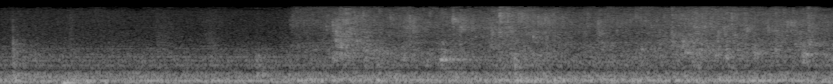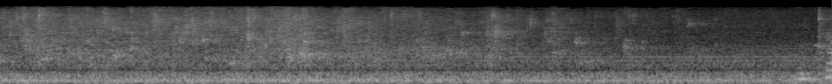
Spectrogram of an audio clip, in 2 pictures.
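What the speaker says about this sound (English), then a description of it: "I'm going to rinse them off in the sink" Kitchen tap water runs steadily into a sink as leftover seeds are rinsed off, a constant hiss and splash that grows brighter partway through, fairly quiet and unbroken.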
